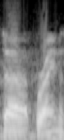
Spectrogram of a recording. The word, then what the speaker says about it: Brian: Yeah, if you go to YouTube and just type in my name, Brian Cozier, my last name is Cosier, and Brian is spelt with an I.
